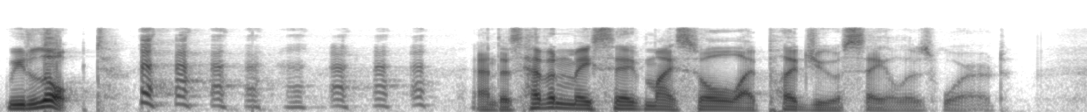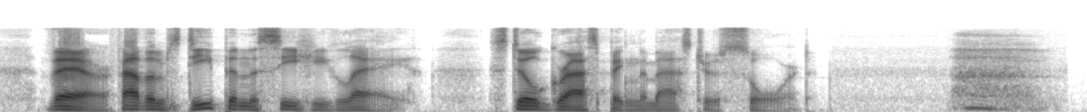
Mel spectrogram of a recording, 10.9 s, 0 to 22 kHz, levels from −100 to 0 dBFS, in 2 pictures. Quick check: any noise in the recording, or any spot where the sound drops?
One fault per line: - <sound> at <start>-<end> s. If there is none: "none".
- laugh at 0.7-2.2 s
- sigh at 10.2-10.7 s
